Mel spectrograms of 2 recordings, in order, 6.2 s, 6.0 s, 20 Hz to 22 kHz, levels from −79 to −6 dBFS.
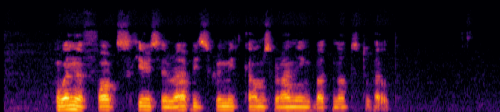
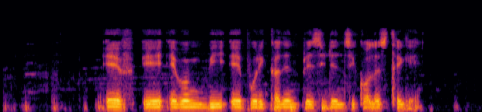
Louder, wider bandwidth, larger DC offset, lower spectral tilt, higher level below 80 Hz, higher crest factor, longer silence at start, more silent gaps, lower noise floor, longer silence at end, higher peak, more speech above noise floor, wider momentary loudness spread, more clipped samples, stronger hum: about the same, -20 LUFS vs -20 LUFS; first, 14 kHz vs 7.8 kHz; neither; about the same, -6.5 dB/octave vs -6 dB/octave; about the same, -60 dBFS vs -58 dBFS; about the same, 18 dB vs 16 dB; first, 0.7 s vs 0.3 s; neither; first, -61 dBFS vs -54 dBFS; first, 1.4 s vs 0.75 s; about the same, -2 dBFS vs -4 dBFS; first, 41 dB vs 35 dB; first, 14 LU vs 7 LU; neither; neither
